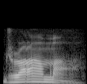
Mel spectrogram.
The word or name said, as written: drama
